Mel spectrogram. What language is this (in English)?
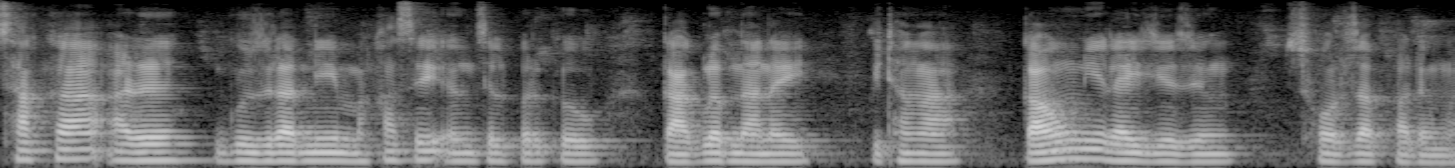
Bodo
